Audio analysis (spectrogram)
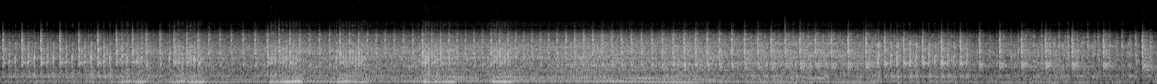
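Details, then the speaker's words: Swaraj 735 tractor diesel that overheated and seized, idling: loud, harsh rapid knocking from a scuffed piston against its liner; engine to be opened, piston no. 2 expected to be seized, possibly others. "है तो आपने उसकी आवाज सुनी इसका यह जो number piston है इस चीज निकलेगा"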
